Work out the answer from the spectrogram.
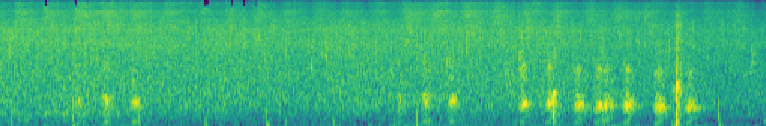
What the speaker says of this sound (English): So, chickens,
